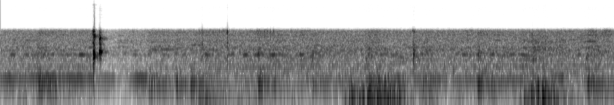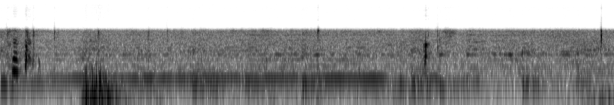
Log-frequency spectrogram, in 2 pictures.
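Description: A few brief, sharp hiccup sounds over steady background music; ordinary hiccups.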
